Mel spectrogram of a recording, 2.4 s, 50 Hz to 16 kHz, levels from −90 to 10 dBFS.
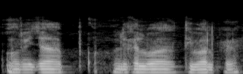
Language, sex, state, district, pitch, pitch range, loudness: Bhojpuri, male, Uttar Pradesh, Gorakhpur, 115 Hz, 110-115 Hz, -19 LUFS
